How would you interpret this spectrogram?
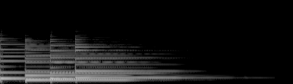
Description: C sharp Major 7th Suspended 2nd, Ukulele; C#M7sus2 arpeggiated; 6,8,8,6; JGuitar

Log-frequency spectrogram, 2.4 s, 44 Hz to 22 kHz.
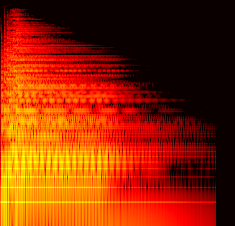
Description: Db Major Sharp 11th C

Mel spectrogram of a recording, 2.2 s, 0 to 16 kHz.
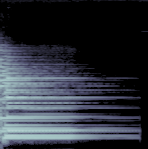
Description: F Major 7th Suspended 2nd Suspended 4th, Ukulele; strummed; 9,7,6,8; JGuitar

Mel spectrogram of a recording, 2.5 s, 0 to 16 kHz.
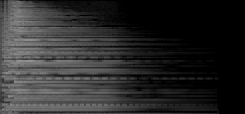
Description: D sharp Major 13th D sharp Guitar DADGAD, chord

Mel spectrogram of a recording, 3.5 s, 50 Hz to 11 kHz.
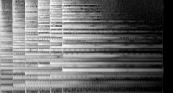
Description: E Minor 6th F, Em6/F chord; arpeggiated

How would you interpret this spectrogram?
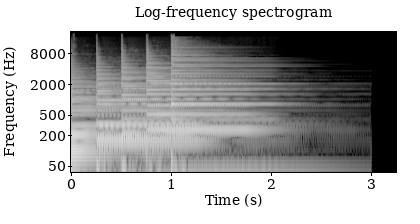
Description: Ab Augmented Ab, Guitar, Open F; Ab+ arpeggiated; JGuitar

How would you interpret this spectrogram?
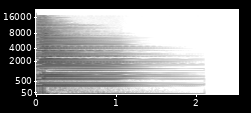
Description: D Suspended 2nd Suspended 4th D down Guitar

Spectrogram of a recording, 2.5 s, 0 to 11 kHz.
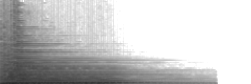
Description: C Augmented Major 9th; strummed; JGuitar

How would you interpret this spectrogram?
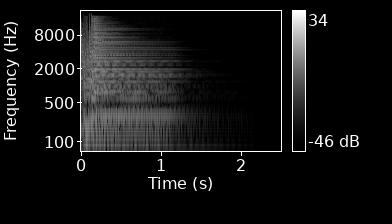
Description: F 6th Add 9th F down Guitar Drop D, chord

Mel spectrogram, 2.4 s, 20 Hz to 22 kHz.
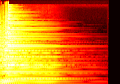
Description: D sharp 7th Suspended 4th, Guitar, Open F; D#7sus4 strummed; JGuitar

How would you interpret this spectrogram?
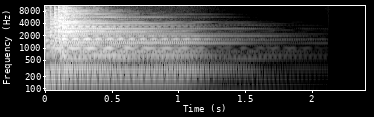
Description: A 7th Guitar Drop D, chord

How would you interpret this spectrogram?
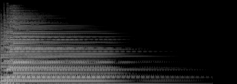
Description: F Major Add 9th E; Fadd9/E strummed; JGuitar

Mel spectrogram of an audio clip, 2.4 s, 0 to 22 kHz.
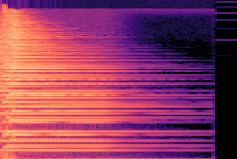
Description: B Major 7th Flat 5th A sharp, guitar

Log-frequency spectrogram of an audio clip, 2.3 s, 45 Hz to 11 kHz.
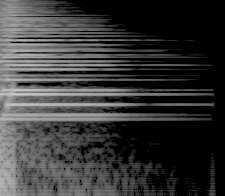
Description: G Suspended 2nd, Guitar DADGAD; chordshape; down

